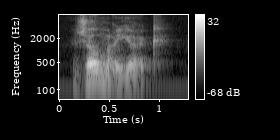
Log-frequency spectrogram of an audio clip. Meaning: a summer dress
- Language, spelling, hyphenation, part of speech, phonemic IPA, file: Dutch, zomerjurk, zo‧mer‧jurk, noun, /ˈzoː.mərˌjʏrk/, Nl-zomerjurk.ogg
